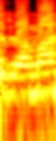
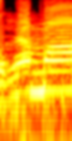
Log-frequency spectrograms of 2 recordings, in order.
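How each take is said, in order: First: Said in the usual way. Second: रमा with the मा held three times long; prolonged last vowel. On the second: Shown as a demonstration. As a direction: draw out only the मा in रमा. (रमा में मा को तिगुना खींचें) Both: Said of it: "यहाँ पे हम माँ को तीन गुना खींच रहे हैं".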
